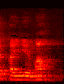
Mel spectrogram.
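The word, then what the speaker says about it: قيمة: When you stop, you say qayyimah. Okay? They don't pronounce the ta marbuta with the two noons, to sukoon there. I mean to tanween, to dhammas. So it will be qayyimah. Okay? But when you read it full, you have to pronounce qayyimatun.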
